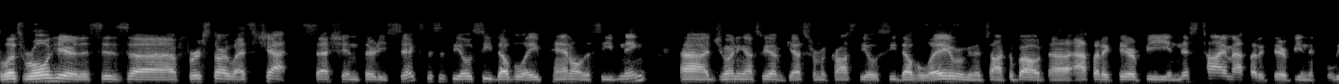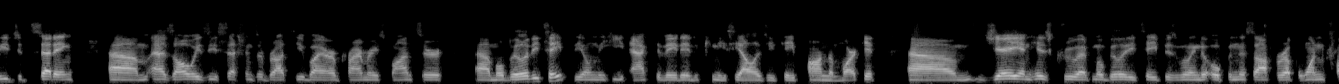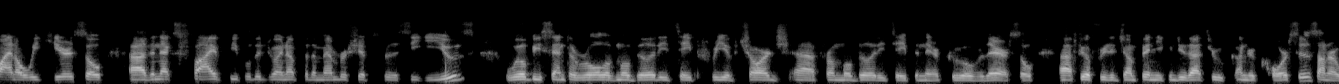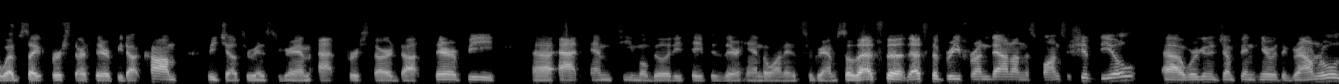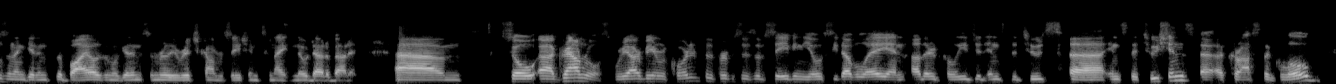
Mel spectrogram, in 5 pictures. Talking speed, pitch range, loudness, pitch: 205 wpm, 105-120 Hz, -25 LUFS, 115 Hz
